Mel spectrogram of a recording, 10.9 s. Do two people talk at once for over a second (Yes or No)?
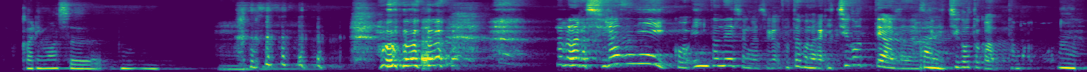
No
